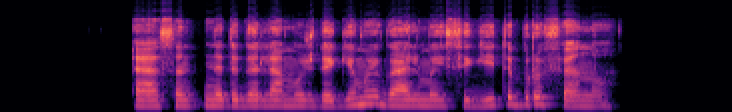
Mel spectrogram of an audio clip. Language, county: Lithuanian, Šiauliai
